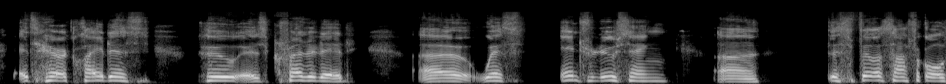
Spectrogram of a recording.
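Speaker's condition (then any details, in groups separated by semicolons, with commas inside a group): Cerebral palsy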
